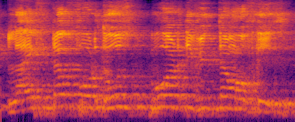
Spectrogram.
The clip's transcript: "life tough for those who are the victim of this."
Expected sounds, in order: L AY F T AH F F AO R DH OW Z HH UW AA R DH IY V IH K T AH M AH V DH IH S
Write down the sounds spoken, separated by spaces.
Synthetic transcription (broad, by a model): L AY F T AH P F AO R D OW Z HH UW AA R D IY V IH K T AH M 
